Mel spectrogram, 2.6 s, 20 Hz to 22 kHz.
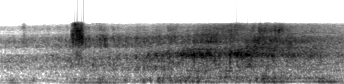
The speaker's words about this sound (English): God, it's noisy. It was really noisy. A lot of traffic this morning out on West 20th. I was trying to hear the meditation prompts, and I couldn't hear them because the traffic noise was so loud.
